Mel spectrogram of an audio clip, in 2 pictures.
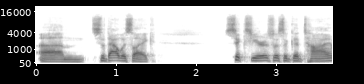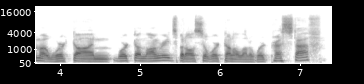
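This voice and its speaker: A man speaking as an interview guest in casual conversation, reflective and halting, often restarting his thoughts. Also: medium pitch, dry recording, clean studio sound. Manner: halting, reflective, many false starts. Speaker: podcast guest, media founder and journalist.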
